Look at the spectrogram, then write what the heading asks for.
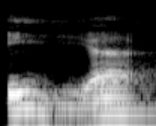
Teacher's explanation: Asal ada pantulannya itu. Artinya karena ya-nya bertasdid di sini artinya cara membacanya itu dipantulkan.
